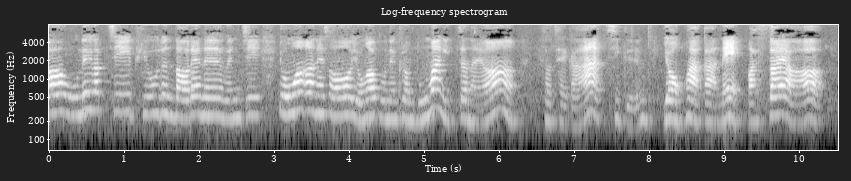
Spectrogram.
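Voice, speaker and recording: A woman speaks at a very slow pace in a fairly high pitch, her loudness swinging widely. Noticeable background noise runs underneath. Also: ordinary pitch variation. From Korea, Cheongju. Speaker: English learning podcast host. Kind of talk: scripted language lesson skit.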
